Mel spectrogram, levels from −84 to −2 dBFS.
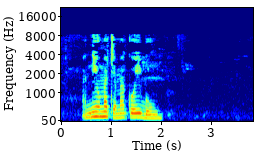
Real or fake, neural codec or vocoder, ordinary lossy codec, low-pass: fake; vocoder, 44.1 kHz, 128 mel bands every 256 samples, BigVGAN v2; MP3, 32 kbps; 10.8 kHz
